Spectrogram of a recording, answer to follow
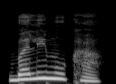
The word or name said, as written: ಬಲಿಮುಖ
